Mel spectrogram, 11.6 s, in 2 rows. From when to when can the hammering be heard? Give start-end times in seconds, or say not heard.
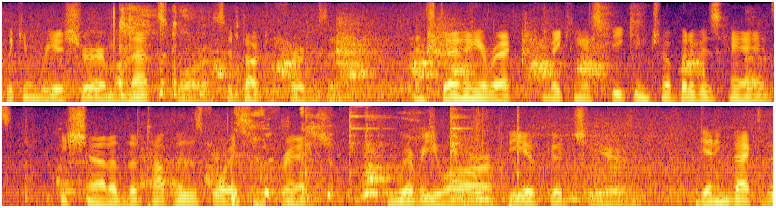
2.4-4.0, 7.8-9.7.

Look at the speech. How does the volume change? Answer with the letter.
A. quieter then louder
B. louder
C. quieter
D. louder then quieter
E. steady
E.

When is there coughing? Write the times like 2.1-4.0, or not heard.
0.8-2.0, 7.5-9.2.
